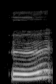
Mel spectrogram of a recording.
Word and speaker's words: Ö: Ö is pronounced like the word flirt or the word girl.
